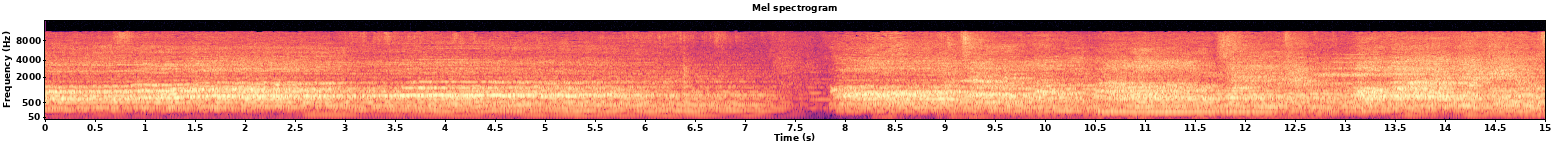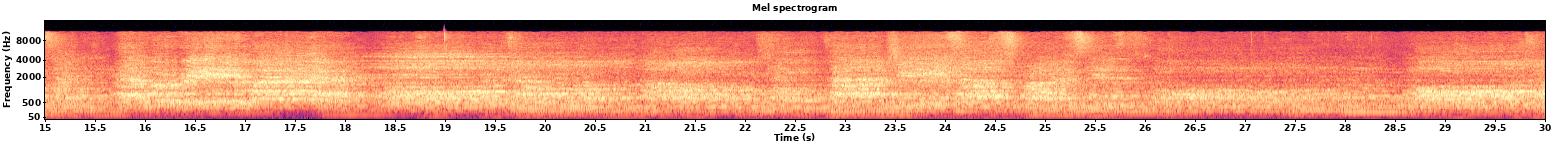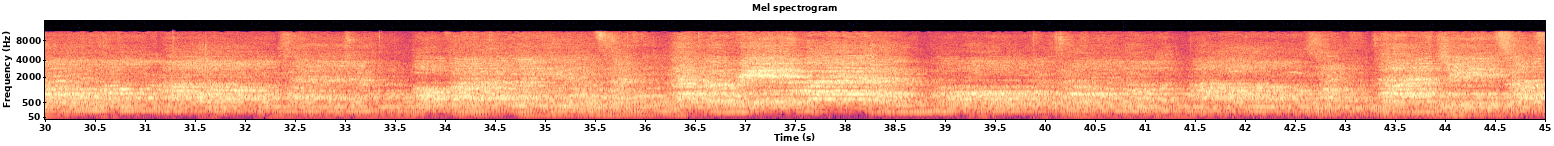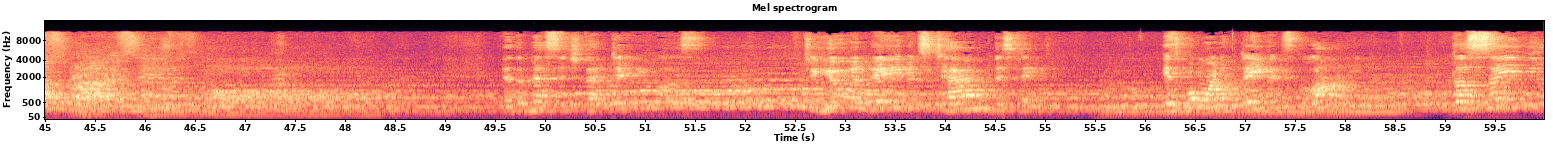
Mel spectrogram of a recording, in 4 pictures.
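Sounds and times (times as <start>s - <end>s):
church choir singing: 0.0s - 59.9s.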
